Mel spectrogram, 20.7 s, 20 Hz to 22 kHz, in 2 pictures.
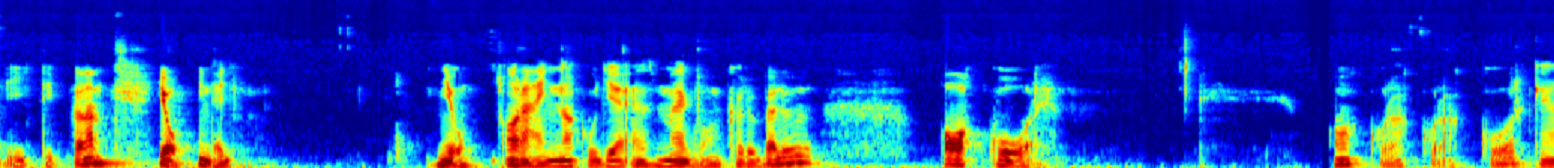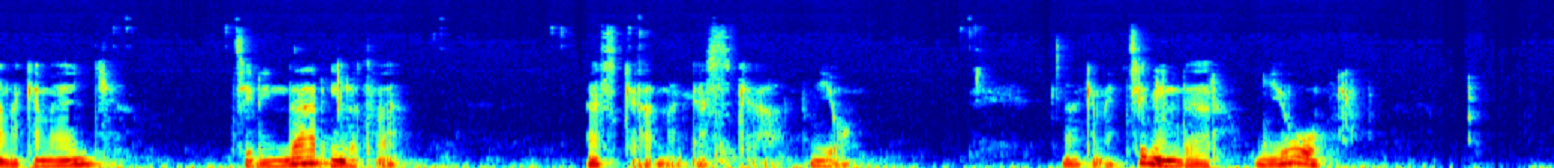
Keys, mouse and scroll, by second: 2.6-4.8 alt+middle drag, 5.3 scroll up 1, 7.9 scroll down 1, 9.4 click, 13.2 right click, 14.0 click, 14.5 ctrl+click, 15.1 alt+q, 16.7 click, 18.1 t, 18.8 middle click, 19.4 F3.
